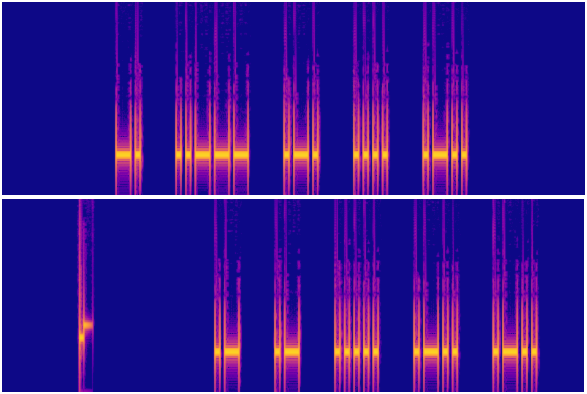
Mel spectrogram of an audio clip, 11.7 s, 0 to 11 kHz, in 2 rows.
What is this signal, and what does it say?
Morse code, heard as a keyed tone, about 25 wpm, spaced as for 16 wpm, 690 Hz. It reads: N2RHL AA5LL
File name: Lesson 15g - Number 5 - Call Signs 25wpm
